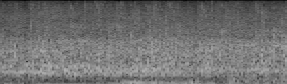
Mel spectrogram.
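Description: A steady wash of audience applause, dense and crackly, holding at an even, moderate level for the whole moment with no talking over it.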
